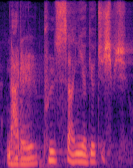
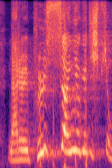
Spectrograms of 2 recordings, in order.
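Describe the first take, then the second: First: Low, soft prayer of supplication; hushed plea. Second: Loud, high-pitched cry for mercy; cried-out plea. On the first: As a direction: plead quietly and low. Quiet take before the cried-out plea. (낮고 조용한 간구) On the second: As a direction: cry out louder to be heard. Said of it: "더 소리를 지르게 되어 있는". (소리 높여 부르짖는 간구) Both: Acted.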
